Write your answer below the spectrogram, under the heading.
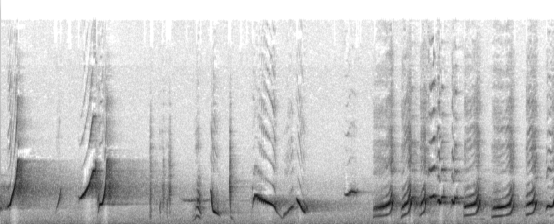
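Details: ["Wild male superb lyrebird, one of the world's most accomplished mimics, singing while flitting between trees in the Dandenong Ranges, Melbourne's east. Loud varied whistles, rising and falling sweeps, and quick chirps with abrupt changes of note, ending in rapid repeated phrases."]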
